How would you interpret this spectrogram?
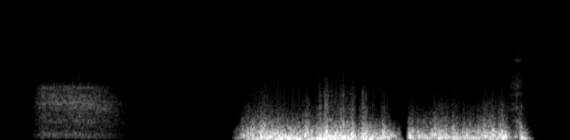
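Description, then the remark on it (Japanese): A soft, hot breathy exhale blown right at the listener's ear, then a longer, louder breath blown in two strong pushes, airy and intimate with no talking. “熱い吐息を耳元に吹きかけるたび、背筋がビクンビクンってなってます。”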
